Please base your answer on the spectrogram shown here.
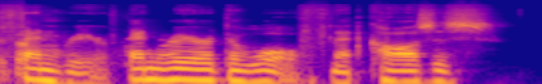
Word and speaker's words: Fenrir: you say his name or her name yeah fenrir it's german fenney what i was talking about uh ragnarok it's the wolf of ragnarok it's called fenrir fenrir the wolf that causes ragnarok cool well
